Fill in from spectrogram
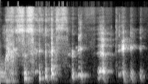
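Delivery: laughing nervously mid-sentence. Real, not acted. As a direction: giggle awkwardly through the ask. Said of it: "That nervous laugh".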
